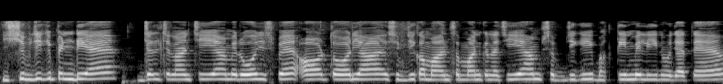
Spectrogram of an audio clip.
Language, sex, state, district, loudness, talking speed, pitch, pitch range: Hindi, male, Uttar Pradesh, Muzaffarnagar, -13 LUFS, 265 wpm, 230 Hz, 220-240 Hz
